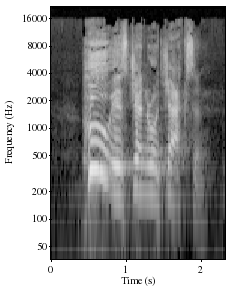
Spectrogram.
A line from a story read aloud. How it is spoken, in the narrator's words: Cartwright just thundered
